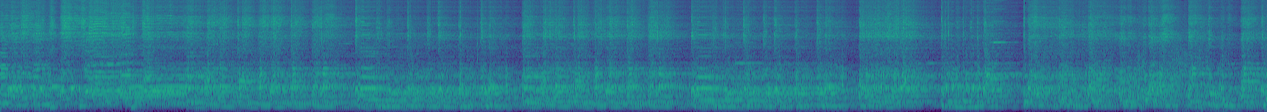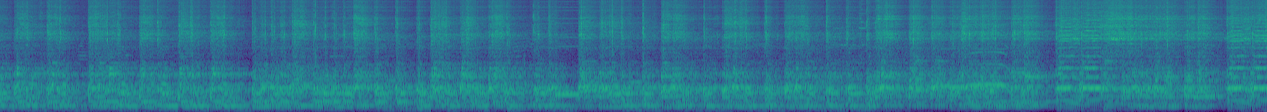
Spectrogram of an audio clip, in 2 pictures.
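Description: Live Latin band playing an instrumental salsa passage, with keyboards and percussion keeping a steady, driving rhythm.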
